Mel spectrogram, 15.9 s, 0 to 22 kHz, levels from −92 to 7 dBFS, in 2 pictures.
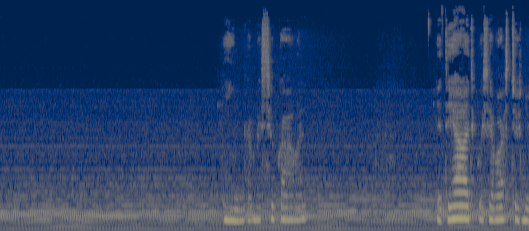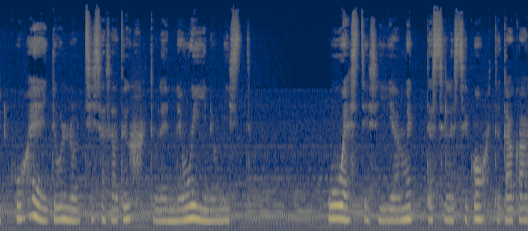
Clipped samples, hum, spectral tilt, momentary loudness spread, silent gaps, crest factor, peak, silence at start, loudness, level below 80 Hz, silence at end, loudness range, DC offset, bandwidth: under 0.1%; none; -4.5 dB/octave; 19 LU; none; 18 dB; -14 dBFS; 0 s; -31 LUFS; -58 dBFS; 0 s; 8 LU; under 0.1%; 19 kHz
